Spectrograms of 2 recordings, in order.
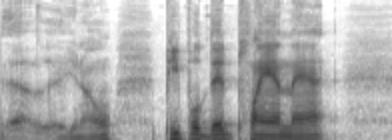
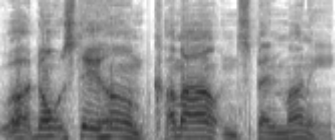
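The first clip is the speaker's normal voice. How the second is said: mocking officials; 9 semitones higher, 4 dB louder than usual. It's like.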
